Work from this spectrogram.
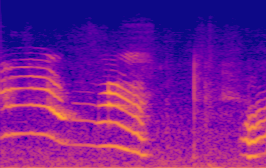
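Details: Cat meowing in protest while its claws are being clipped indoors: two drawn-out descending meows in the first second, a shorter rising meow at the end, with a soft click between.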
